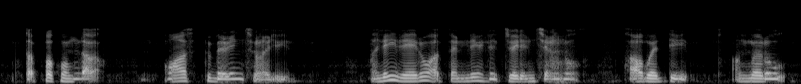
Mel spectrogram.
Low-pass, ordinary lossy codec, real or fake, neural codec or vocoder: 5.4 kHz; none; fake; autoencoder, 44.1 kHz, a latent of 192 numbers a frame, MeloTTS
